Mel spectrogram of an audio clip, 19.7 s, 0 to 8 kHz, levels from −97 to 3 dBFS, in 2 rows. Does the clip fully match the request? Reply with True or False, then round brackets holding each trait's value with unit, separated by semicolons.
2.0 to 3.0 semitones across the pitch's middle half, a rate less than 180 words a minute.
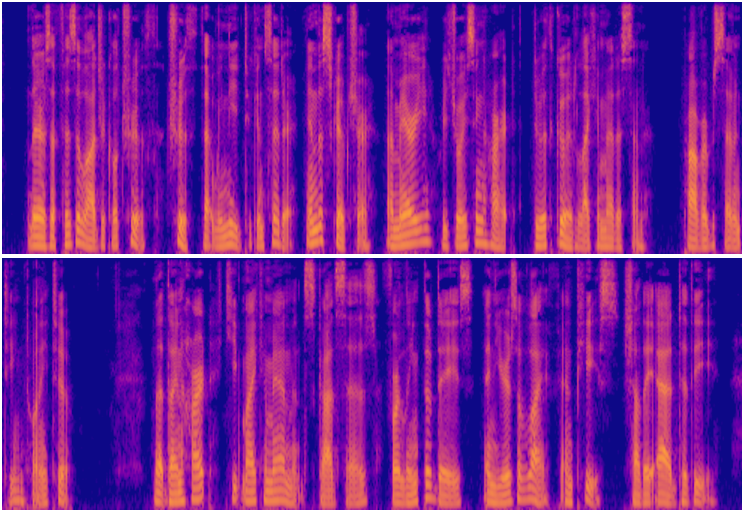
False (4.1 semitones; 150 wpm)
